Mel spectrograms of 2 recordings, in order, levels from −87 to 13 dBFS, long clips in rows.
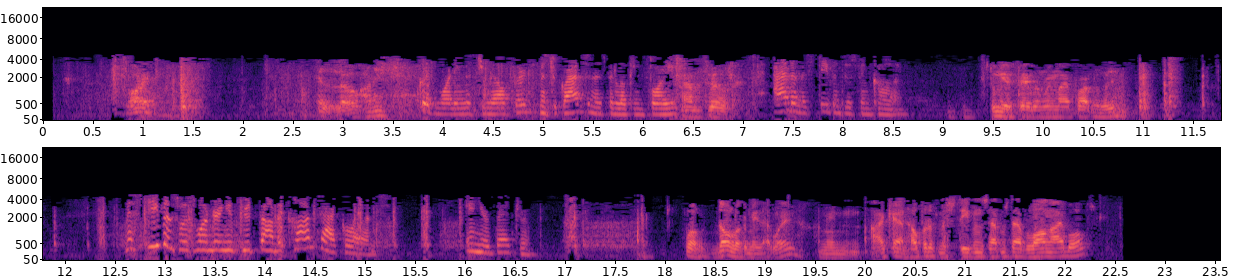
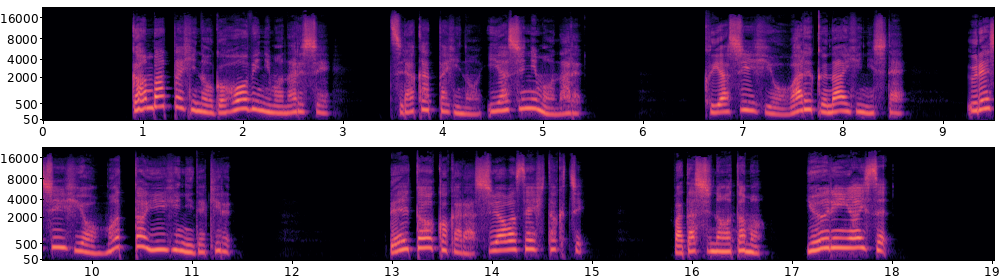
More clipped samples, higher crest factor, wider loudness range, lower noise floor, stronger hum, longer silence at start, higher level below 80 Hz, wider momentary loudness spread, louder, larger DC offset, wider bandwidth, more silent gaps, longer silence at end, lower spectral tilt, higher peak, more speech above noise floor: neither; about the same, 20 dB vs 20 dB; about the same, 4 LU vs 4 LU; second, -50 dBFS vs under -90 dBFS; neither; second, 0.2 s vs 0.9 s; first, -54 dBFS vs -74 dBFS; first, 16 LU vs 11 LU; second, -23 LUFS vs -20 LUFS; neither; second, 4.9 kHz vs 19 kHz; neither; first, 1.25 s vs 1.1 s; first, -8 dB/octave vs -3 dB/octave; about the same, -4 dBFS vs -2 dBFS; second, 27 dB vs over 70 dB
